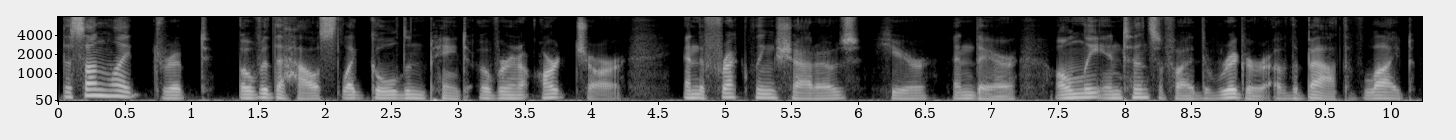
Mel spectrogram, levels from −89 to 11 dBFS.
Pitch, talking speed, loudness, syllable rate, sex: 115 Hz, 170 wpm, -23 LUFS, 4.9 syllables/s, male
